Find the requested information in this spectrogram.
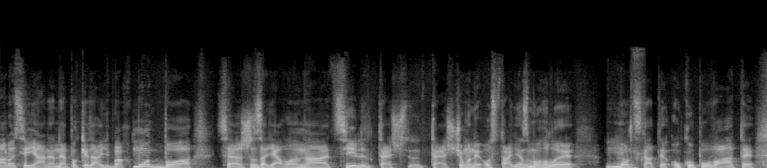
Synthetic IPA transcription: ɾɔsʲijanɪnɛpɔkɪd̪ɑjʊtʲbɐxmut̪̚bɔt̪sɛʒzɐjɑʋlˠenɐt͡sʲilʲt̪ɛt̪ɛʃt͡ʃɔʋɔnɪʔɔst̪ɑnʲːizmɔɦlˠɪ | mɔʒnɐskɐzɑt̪ɪʔɔkʊpʊʋɑt̪ɪ

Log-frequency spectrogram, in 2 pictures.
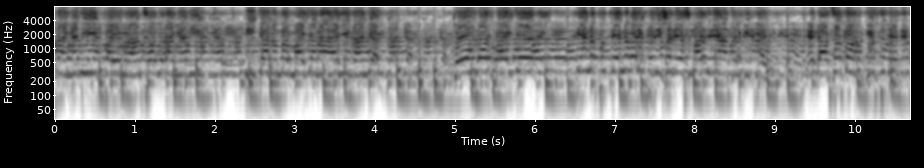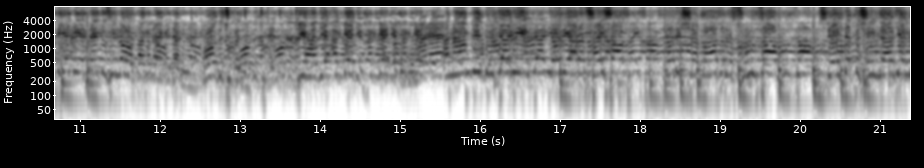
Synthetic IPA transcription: d̪ãːɪ̃jãːd͡ʒiːɪkpaːiːmɾaːnsaːbɡəd̪ãːɪ̃jãːd͡ʒiː | t̪iːd͡ʒaːnəmbəɾmaːid͡ʒaːnãːɦɛːd͡ʒiːɾə̃ɲd͡ʒ | d̪oːɦəzaːɾpaːiːt͡ʃət̪ɪnpt̪ɪnbaːɾiːpʊlɪʃənd̪eːsəmaːd͡ʒnẽːãːsəlkiːt̪ijaːd͡ʒiː | eːɖaːtsaːt̪ʊɦaːnũːɡɪt̪d̪eːd̪ɪnd̪iːɦɛːd͡ʒiːeːt̪ãːt̪ʊsĩːlɔːɾt̪aklɛːkeːd͡ʒãːi | bɔːt̪t͡ʃʰʊkːd͡ʒiʈʰiːkɦãːd͡ʒiɛʔəɡjaːd͡ʒiː | ənaːmd͡ʒiːd̪uːd͡ʒaːd͡ʒiːtoɾiːaːɾəbsaːiːsaːb | kəɾɪʃəkɔːd̪ɾəsuːlsaːbsʈeːkʰd̪eːt̪əsɾiːmd̪aːd͡ʒiː

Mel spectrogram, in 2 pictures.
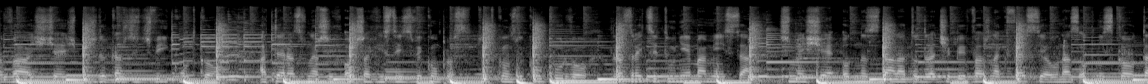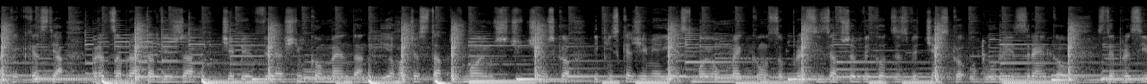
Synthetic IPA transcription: vaɕɛɕbɘʑd̪ɔkaʐd̪ɛjd͡ʐvʲikwut̪kɔ̃w̃ | ʔat̪ɛɾasvnaʂɘxɔt͡ʂaxjɛst̪ɛʑzvɘkwɔ̃w̃pɾɔst̪ɘ̥t̪ut̪kɔ̃w̃zvɘkwɔ̃w̃kuɾvɔ̃w̃d̪lazɾajt̪sɨt̪uɲɛmamʲjejst̪satʂɨmaɕɛɔd̪nazːd̪alat̪ɔd̪lat͡ɕebʲjɛvaʐnakfɛst̪ʲjaunasɔbɲiskɔt̪akʲɛkfɛst̪ja | bɾat̪t̪sabɾat̪abɘʐzat͡ɕebʲjɛvɘjaɕɲiwkɔmɛnd̪ant̪iɔxɔd͡ʑɔst̪at̪̚ɲɛvmɔjimʐɘt͡ɕut͡ɕɛ̃w̃ʂkɔlʲipʲij̃skaʑemʲjajɛst̪mɔjɔ̃w̃mɛkːɔ̃w̃zd̪ɛpɾɛsʲjizafʂɛvɘxɔd̪zɛzvɘt̪̚t͡ɕɛ̃w̃ʂkɔʔuɡuɾɨzɾɛŋkɔ̃w̃ | zd̪ɛpɾɛsʲji

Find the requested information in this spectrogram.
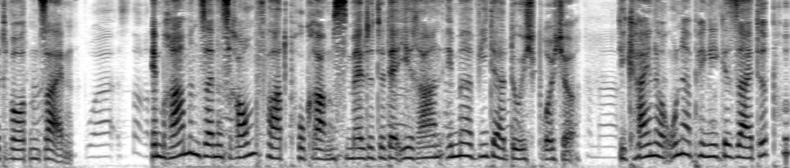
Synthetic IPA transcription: ətv̥ɔɐdn̩zaɪn | ʔɪmʁaːmənzaɪnəsʁaʊmfaːɐtpʁ̥oɡʁamsmɛldətədeːɐʔiʁaːnʔɪmɐviːdɐdʊɐçb̥ʁʏçə̰ | d̥iːkʰaɪnəʔʊnaphɛŋɪɡəzaɪtəp

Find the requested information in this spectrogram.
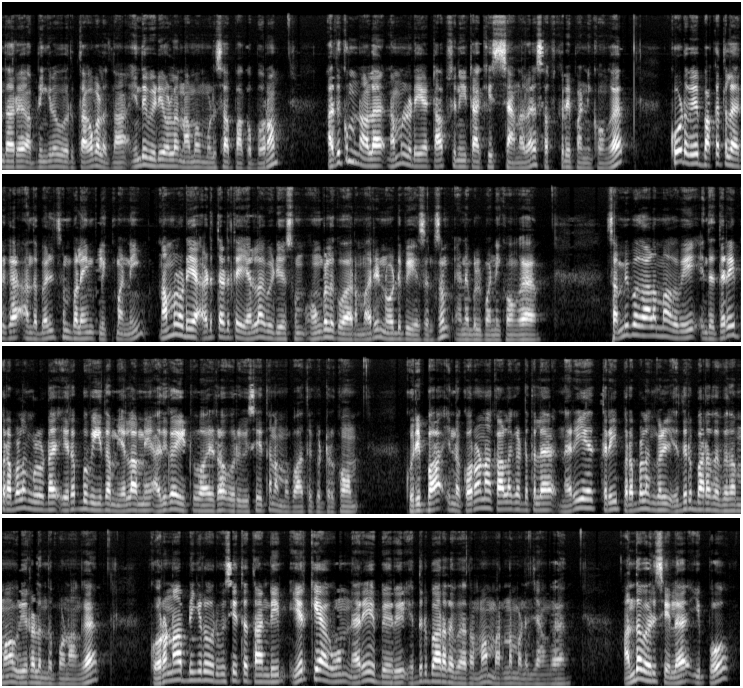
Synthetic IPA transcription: nd̪aːɾɯɐpːɐɽɪŋɡɪɾɐɔɾɯt̪ɐɣɐʋɐɭɐt̪ːãːʔɪnd̪ɐʋiːɽɪjoːlɐ̃nɐmːɐmʊlɐsaːpaːɾkɐpːoːɾõː | ɐðɯkːɯmʊnaːlɐnɐmːɐɭɯɽɐjɐʈaːpsɪniʈaːkist͡ʃaːnɐlɐsɐbskɾɐɪb̚pɐɳːɪkːoːŋɡɐ | kuːɽɐʋeːpɐkːɐt̪ːɪlɐɪɾɯkːɐʔɐ̰nd̪ɐbɛlsɪmbɐlɐjɯmkɭɪkːpɐɳːinɐmːɐɭɯɽɐjɐɐɽɯt̪ːɐɽɯt̪ːɐɛlːaːʋiːɽɪjoːsɯmʊŋɡɐɭɯkːɯʋɐːɾɐmaːd̪ɾinoːʈ̬ɪfɪkeːs̬ɛnsɯmɛnɐbɪlpɐɳːɪkːoːŋɡɐ | sɐmiːbɐɣaːlɐmaːɣɐʋeːʔɪnd̪ɐt̪ɪɾɐɪpɪɾɐbɐɭɐŋɡɐɭɯɽɐʔɪɾɐp̬ːɯʋɪɣɪðɐmɛlːaːmeːɐðɪɣaːjɪʈːɯʋaːɪɾɐɔɾɯʋɪʂɐjɐt̪ːɐnɐmːɐpaːɾt̪ɯkːɪʈːɪɾɯkːõːm | kʊɾɪp̬ːaːʔɪnd̪ɐkɔɾoːnaːkaːlɐk̬ːɐʈːɐt̪ːɪlɐnɪɾɐjɐt̪ɪɾɐɪpɪɾɐbɐɭɐŋɡɐɭɛðɪɾbaːɾɐðɐʋɪðɐmaːʊjɐɾɐɭɐɾnd̪ɯpoːnaːŋɡɐ | kɔɾoːnaːɐp̬ːɐɽɪ̃ŋɡɪɾɐɔɾɯʋɪʂɐjɐt̪ːɐt̪aːɳɖiɪjɐɾkɐjaːɣɐʋɯmnɪɾɐjɐpeːɾɯɛðɪɾbaːɾðɐʋɪðɐmaːmɐɾɐɳɐmːɐɽɐɲd͡ʒaːŋɡɐ | ɐnd̪ɐʋɐɾɪsɐjɐlɐɪpːoː

